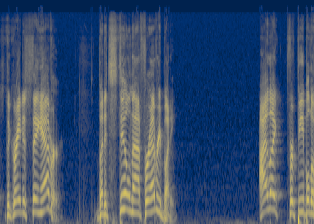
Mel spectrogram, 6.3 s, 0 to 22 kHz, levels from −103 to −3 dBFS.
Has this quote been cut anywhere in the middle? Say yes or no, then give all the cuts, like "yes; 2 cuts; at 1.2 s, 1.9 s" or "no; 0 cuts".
no; 0 cuts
